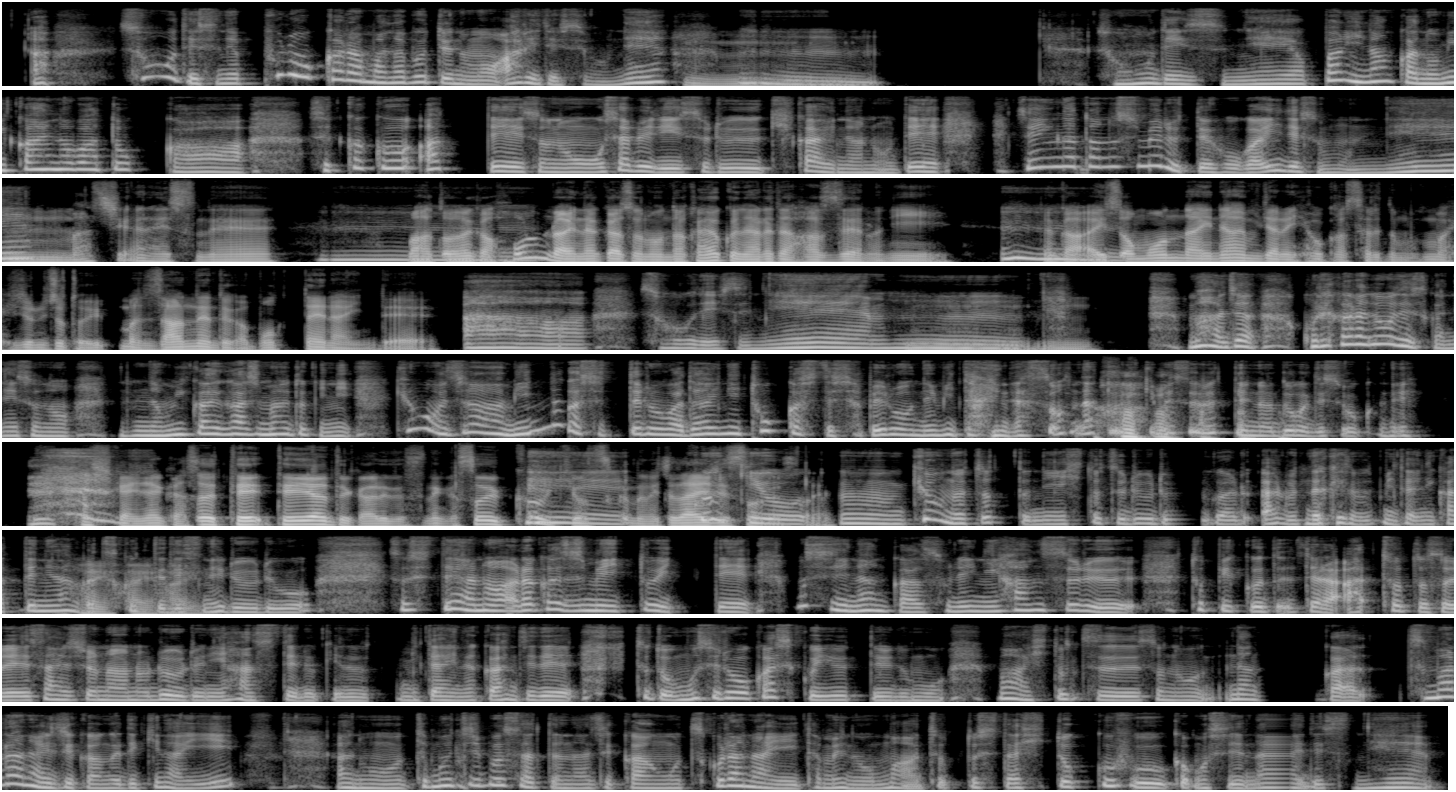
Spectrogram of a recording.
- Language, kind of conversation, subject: Japanese, advice, 友達の会話にうまく入れないとき、どうすれば自然に会話に加われますか？
- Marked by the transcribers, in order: other background noise; laughing while speaking: "みたいな、そんな取り決 … うでしょうかね"; laugh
